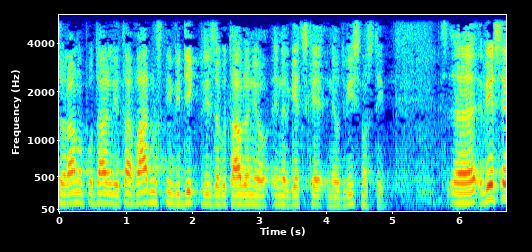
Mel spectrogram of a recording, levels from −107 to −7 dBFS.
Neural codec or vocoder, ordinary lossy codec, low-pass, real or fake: none; none; 5.4 kHz; real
